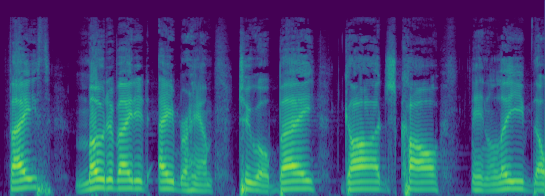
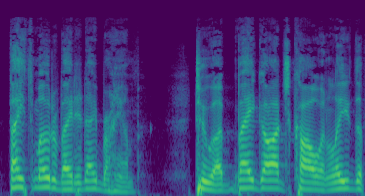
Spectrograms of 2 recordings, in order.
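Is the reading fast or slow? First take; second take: slow; fast. First: It is read at a slower pace. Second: It is read at a normal, quicker pace.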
